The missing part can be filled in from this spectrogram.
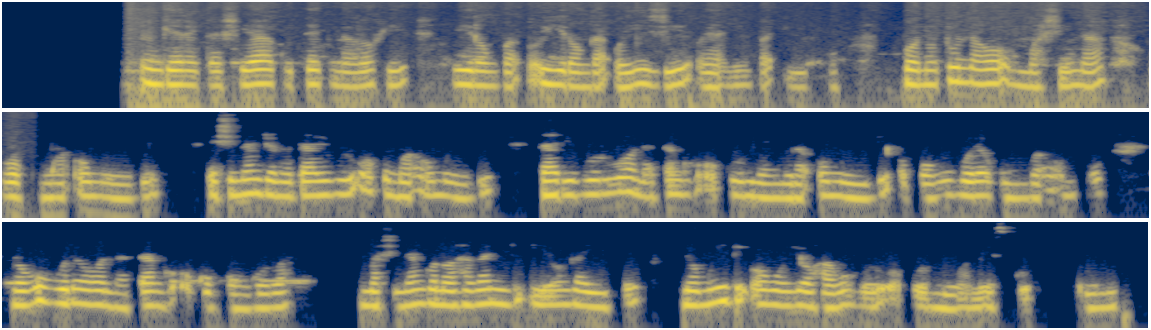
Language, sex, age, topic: Oshiwambo, female, 25-35, agriculture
